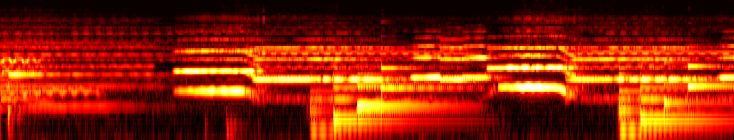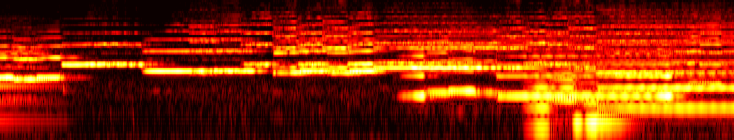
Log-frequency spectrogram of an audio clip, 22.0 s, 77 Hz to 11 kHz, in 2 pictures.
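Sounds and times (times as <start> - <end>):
erhu melody: 0.0 - 22.0
flute: 0.0 - 22.0
violin: 0.0 - 22.0.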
